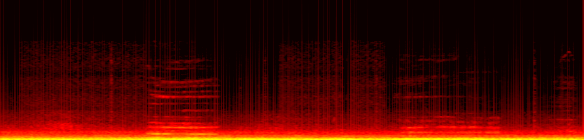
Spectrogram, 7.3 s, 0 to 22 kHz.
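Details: 2008 Saab 9-3 1.9 TiD 150 at about 56 mph: steady low hum from driver-side front wheel area with faint metallic tones; bearings and brakes checked fine, tyre swap no change; garage suspects driveshaft, extension or final drive.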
